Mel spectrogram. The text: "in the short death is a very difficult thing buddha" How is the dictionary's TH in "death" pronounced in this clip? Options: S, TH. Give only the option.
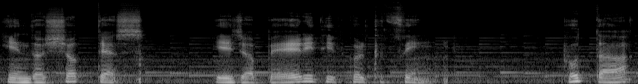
S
